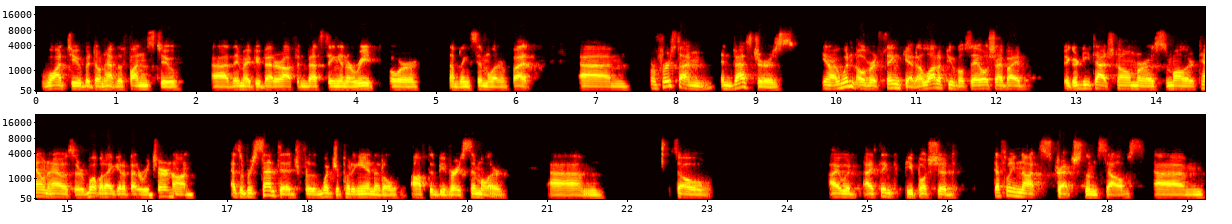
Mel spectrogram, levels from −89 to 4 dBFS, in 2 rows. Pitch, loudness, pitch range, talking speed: 100 Hz, -21 LUFS, 95-110 Hz, 175 wpm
